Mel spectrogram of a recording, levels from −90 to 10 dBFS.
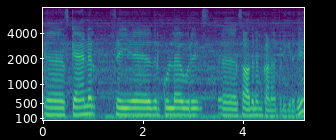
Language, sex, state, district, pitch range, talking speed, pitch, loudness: Tamil, female, Tamil Nadu, Kanyakumari, 165-185 Hz, 70 wpm, 180 Hz, -16 LUFS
